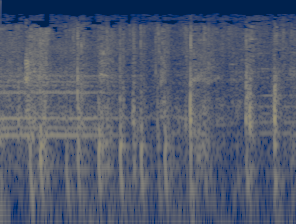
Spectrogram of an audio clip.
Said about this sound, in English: The great-hearted stallion Silver seemed to sense that something was wrong and bent his efforts to greater speed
